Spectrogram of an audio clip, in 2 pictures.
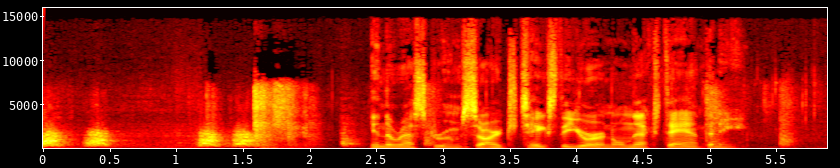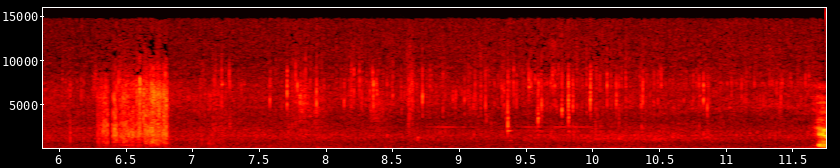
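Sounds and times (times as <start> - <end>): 
drug-sniffing dog barking outside a building: 0.0 - 1.8
speech: 2.4 - 5.3.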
